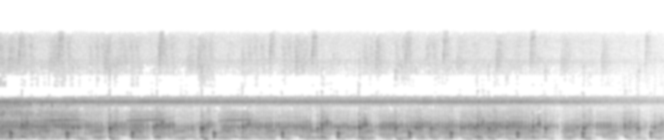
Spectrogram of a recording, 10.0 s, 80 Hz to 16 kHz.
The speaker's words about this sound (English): There are 11 species in this recording, and the bigger frogs have the deeper sound, and the smaller frogs have the higher pitched sound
